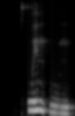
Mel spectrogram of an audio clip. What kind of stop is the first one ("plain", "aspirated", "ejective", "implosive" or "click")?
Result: aspirated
